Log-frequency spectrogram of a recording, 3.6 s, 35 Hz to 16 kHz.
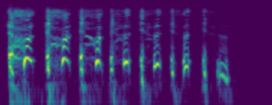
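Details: Rapid run of seven short, harsh, voiced coughs fading in loudness, recorded on a Google Pixel 4a phone; cough.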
